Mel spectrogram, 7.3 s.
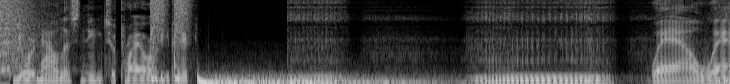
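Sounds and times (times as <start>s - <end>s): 
speech: 0.2s - 2.1s, 6.5s - 7.2s
deep snoring in a podcast sting: 2.8s - 7.2s.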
